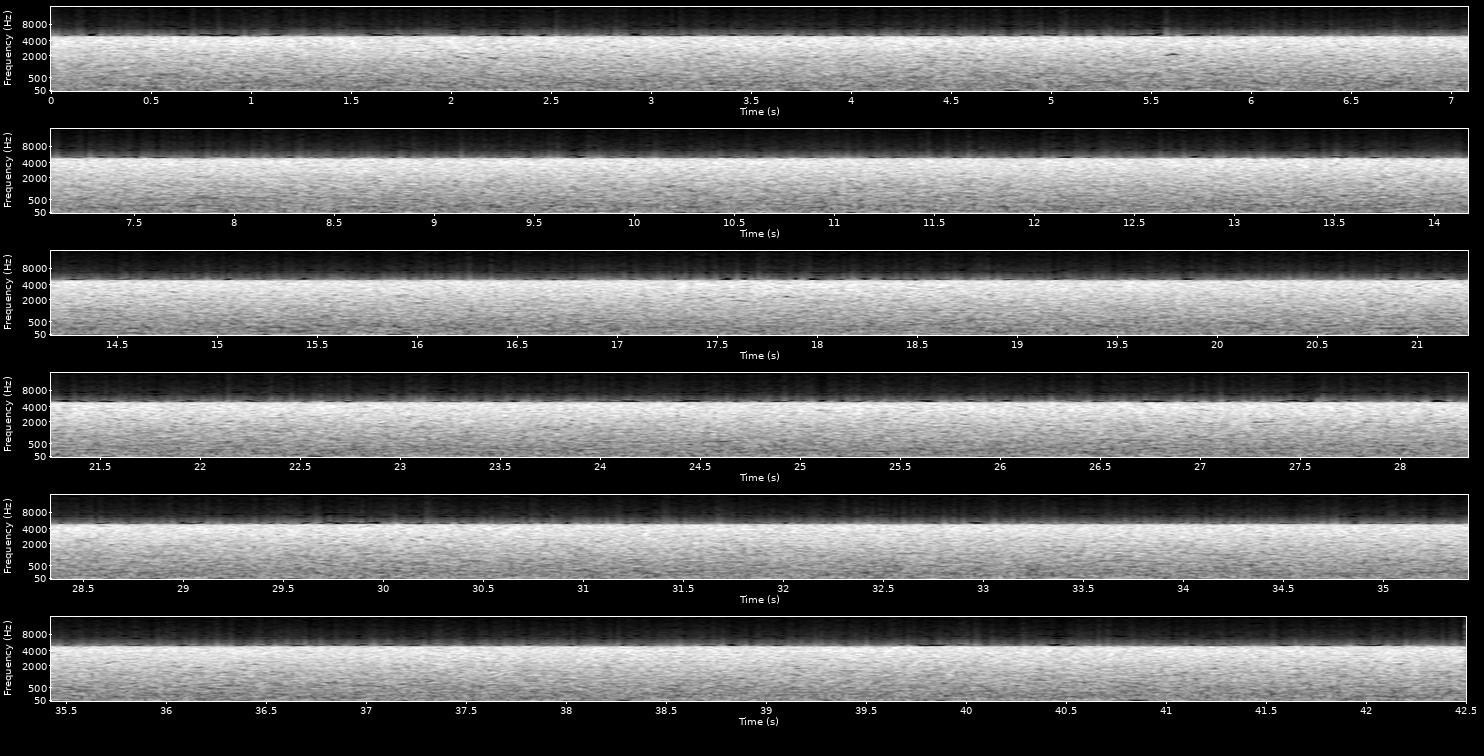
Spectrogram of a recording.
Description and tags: A simple white noise effect I created using Audacity. Added some minor effects to give a different sound.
